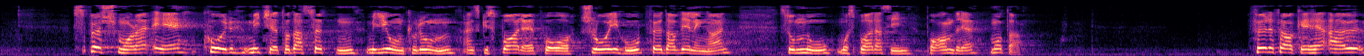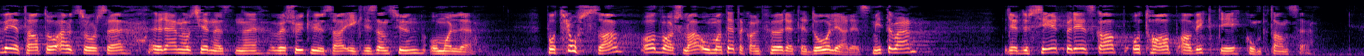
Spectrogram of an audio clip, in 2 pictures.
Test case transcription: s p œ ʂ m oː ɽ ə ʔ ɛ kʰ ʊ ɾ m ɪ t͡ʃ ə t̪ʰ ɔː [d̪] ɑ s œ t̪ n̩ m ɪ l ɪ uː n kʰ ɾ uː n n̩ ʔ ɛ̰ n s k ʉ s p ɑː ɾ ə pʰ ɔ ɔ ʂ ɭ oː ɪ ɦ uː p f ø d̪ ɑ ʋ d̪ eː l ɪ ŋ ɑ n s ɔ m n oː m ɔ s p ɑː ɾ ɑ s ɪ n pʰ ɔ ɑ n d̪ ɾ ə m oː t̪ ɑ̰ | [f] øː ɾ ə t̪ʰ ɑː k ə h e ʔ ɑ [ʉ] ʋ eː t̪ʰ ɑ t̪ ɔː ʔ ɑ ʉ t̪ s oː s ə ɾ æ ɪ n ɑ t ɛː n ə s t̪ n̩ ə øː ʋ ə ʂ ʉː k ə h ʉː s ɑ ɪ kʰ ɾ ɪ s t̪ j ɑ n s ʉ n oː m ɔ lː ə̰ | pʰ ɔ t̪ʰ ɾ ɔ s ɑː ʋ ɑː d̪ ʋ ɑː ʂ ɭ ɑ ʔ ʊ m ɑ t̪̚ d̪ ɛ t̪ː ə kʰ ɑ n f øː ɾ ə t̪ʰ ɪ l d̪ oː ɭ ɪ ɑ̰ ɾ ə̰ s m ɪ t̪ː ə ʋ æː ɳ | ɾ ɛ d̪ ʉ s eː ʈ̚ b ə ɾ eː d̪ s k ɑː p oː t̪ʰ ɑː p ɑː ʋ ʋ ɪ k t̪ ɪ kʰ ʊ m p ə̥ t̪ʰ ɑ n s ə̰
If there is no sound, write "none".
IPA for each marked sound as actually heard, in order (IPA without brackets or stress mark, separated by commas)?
d̪, f, ʉ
